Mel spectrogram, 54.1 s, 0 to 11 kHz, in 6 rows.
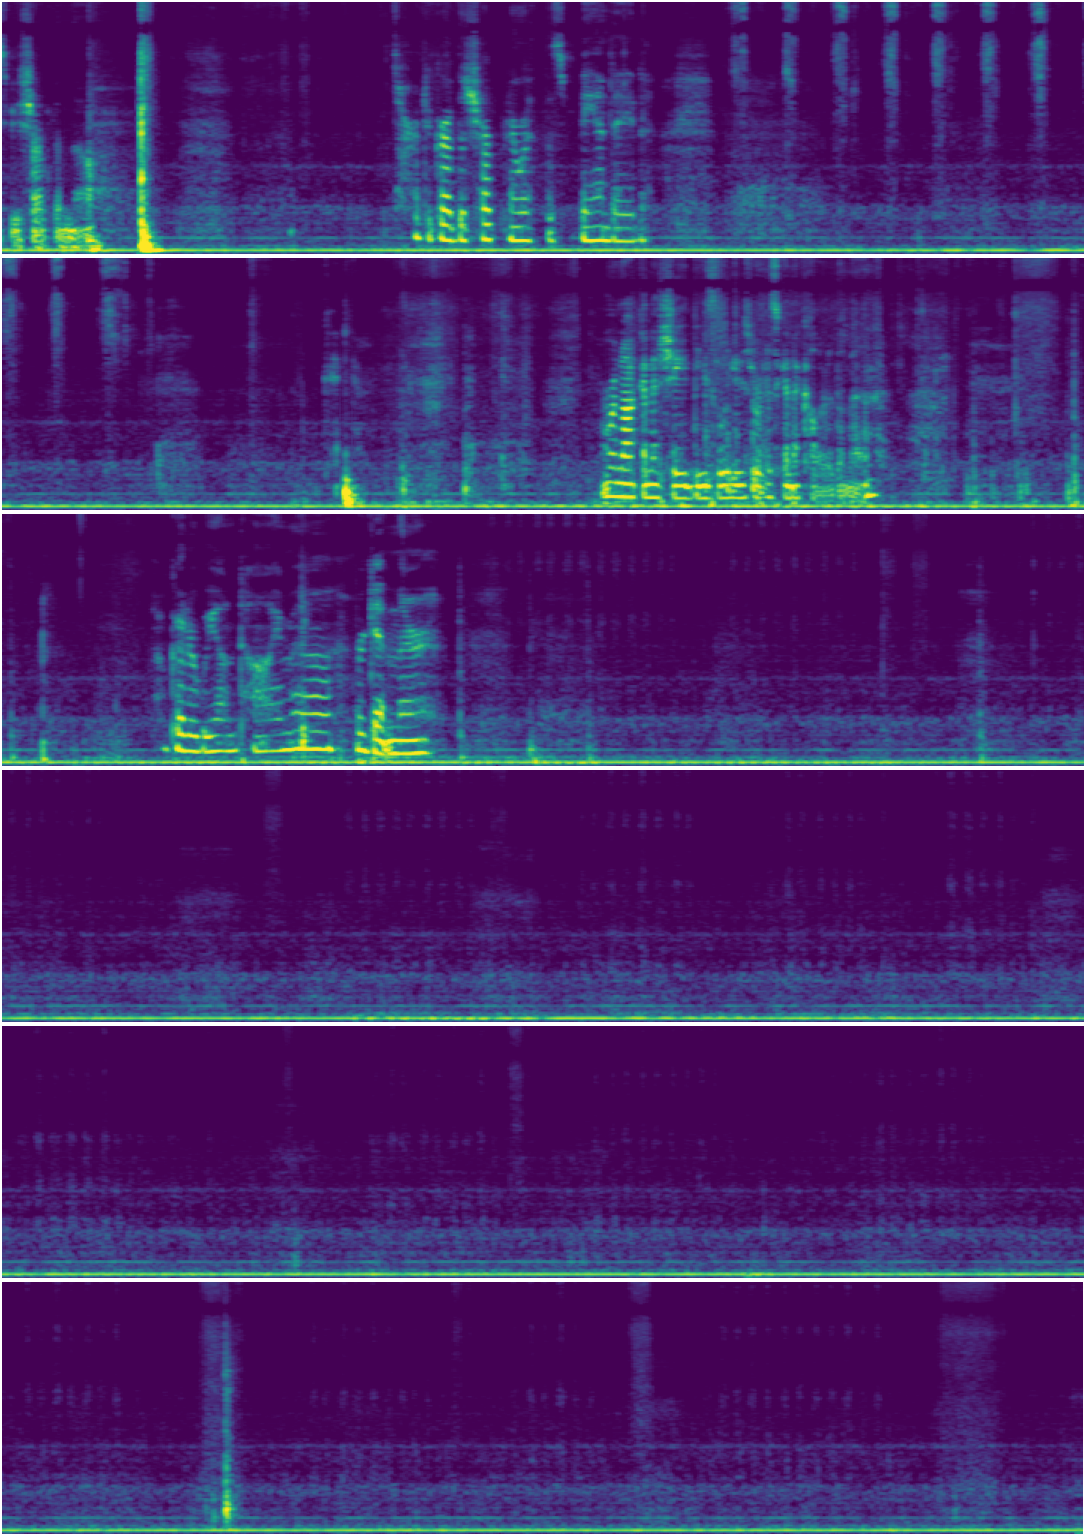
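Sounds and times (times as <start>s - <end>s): steady low hum: 0.0s - 54.0s
pencil scratching on paper: 22.3s - 25.8s, 26.4s - 28.1s, 29.3s - 37.6s, 39.2s - 44.5s, 45.1s - 53.5s.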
